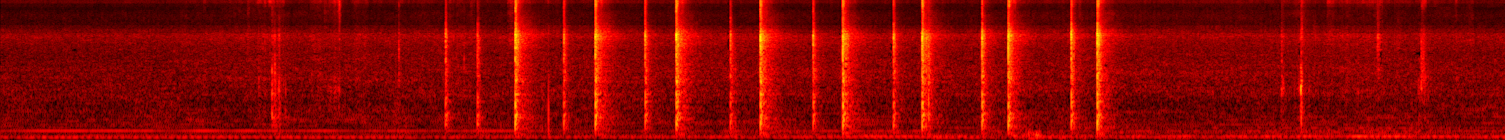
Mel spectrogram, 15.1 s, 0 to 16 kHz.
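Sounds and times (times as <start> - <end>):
hammer tapping on metal: 4.4 - 11.2.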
